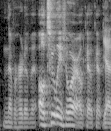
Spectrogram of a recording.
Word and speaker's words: 뚜레쥬르: Oh, tous les jours. Okay. Yeah, it's a French word. What's the Korean pronunciation of tous les jours? 뚜레쥬르.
